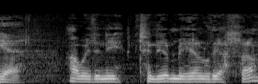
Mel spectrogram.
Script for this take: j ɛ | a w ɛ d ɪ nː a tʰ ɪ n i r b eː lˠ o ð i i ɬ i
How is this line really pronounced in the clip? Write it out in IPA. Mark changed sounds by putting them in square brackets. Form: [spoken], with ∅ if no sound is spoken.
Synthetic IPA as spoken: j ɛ | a w ɛ d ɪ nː [i] tʰ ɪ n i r [m] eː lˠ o ð i [a] ɬ [a]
